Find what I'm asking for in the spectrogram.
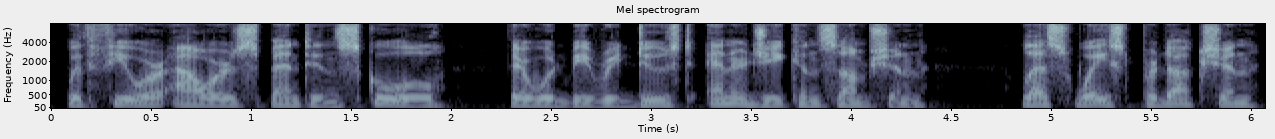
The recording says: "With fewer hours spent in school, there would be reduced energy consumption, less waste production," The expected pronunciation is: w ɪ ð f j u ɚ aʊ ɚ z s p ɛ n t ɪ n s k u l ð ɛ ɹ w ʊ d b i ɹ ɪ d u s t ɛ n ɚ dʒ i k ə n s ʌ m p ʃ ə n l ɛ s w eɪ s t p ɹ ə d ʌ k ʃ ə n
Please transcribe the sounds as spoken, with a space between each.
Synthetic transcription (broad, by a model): w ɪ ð f j u ɚ aʊ ɚ z s p ɛ n t ɪ n s k u l ð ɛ ɹ w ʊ d b i ɹ ɪ d u s t ɛ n ɚ dʒ i k ə n s ʌ m p ʃ ə n l ɛ s w eɪ s t p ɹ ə d ʌ k ʃ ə n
